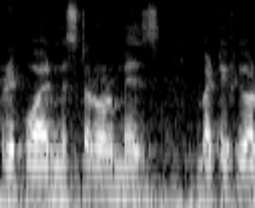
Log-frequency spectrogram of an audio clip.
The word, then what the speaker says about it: Ms: Uh remember this uh title MS that is pronounced Miz right and uh it should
